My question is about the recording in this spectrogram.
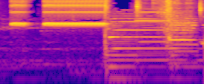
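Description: Two steady, high whistle blasts, a short one and then a longer one of about half a second. Dance music with a beat starts just after, about a second in.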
